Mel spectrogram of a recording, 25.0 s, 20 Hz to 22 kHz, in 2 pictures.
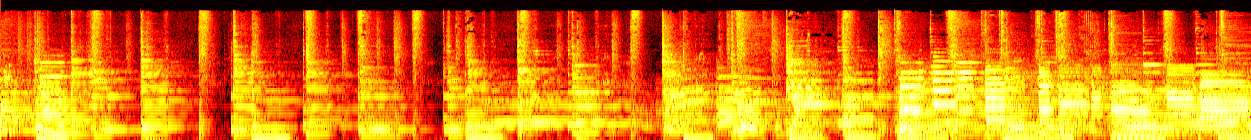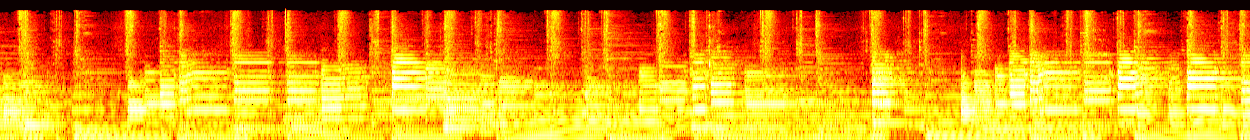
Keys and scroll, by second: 3.4 shift+F6, 7.9 F7, 8.4 F1, 10.7 ctrl+-, 15.3 ctrl+d, 17.4 F7, 18.0 F1.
